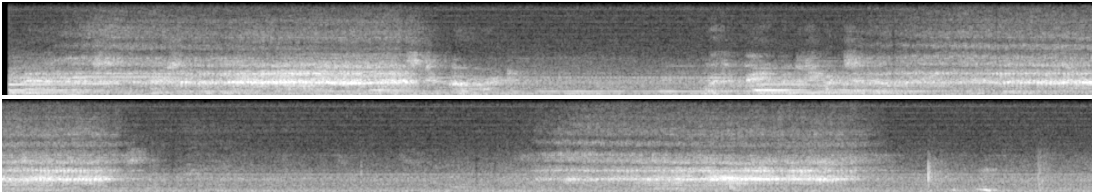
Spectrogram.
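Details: An adult cousin sleeping on a couch gives long, rasping snores about every four seconds, with a television playing in the background.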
